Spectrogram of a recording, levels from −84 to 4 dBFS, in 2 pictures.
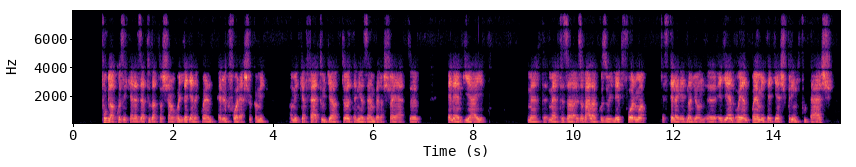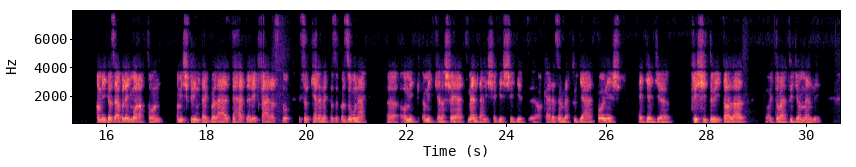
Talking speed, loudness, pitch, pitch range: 145 wpm, -20 LUFS, 105 Hz, 100-110 Hz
